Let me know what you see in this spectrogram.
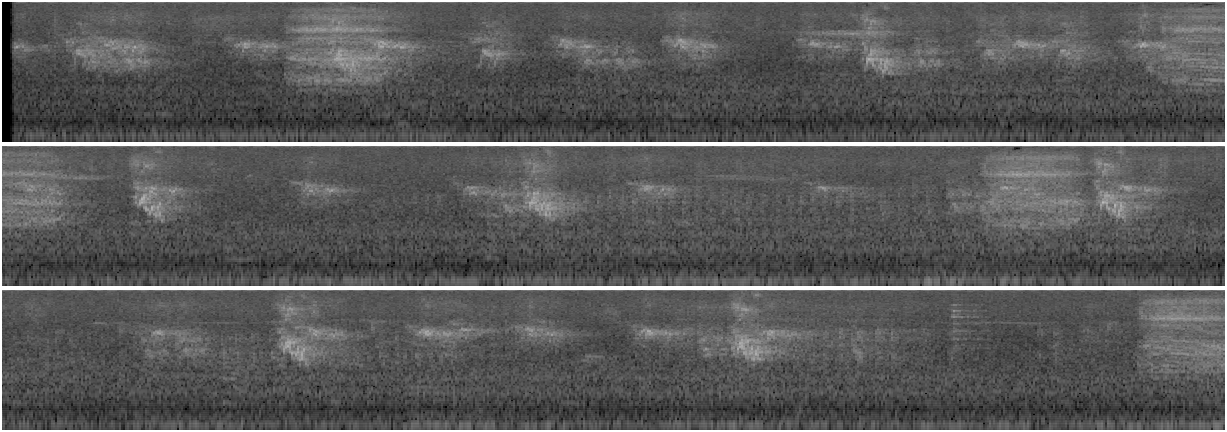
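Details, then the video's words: Squirrel barking: a steady series of short, harsh, broadband chucks, roughly one or two each second over the whole stretch, against a constant low rumble of background noise. "Squirrel Bark"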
